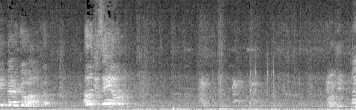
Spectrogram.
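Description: A woman speaks with animation from a stage in a large hall.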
